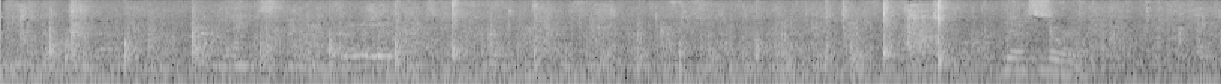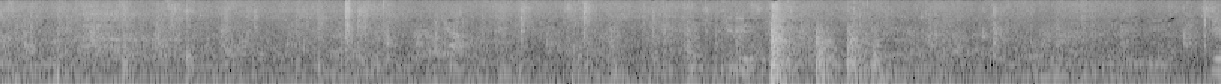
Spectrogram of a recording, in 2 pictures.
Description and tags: Inside a hospital.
